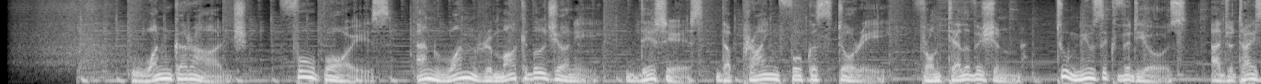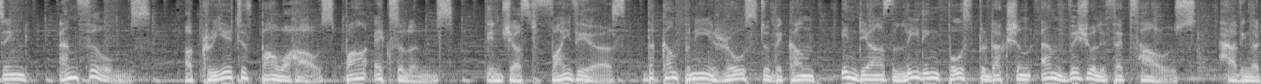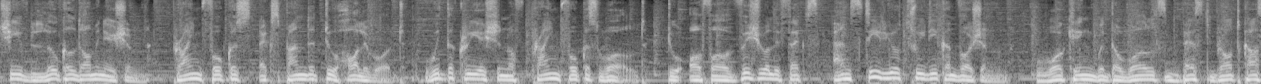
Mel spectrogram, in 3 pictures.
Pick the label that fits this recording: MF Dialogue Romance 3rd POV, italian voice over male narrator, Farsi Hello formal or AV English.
AV English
